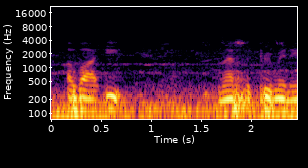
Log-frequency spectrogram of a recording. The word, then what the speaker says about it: Hawaii: Miss say the word anytime you find the letters w in between two of the same vowels you will pronounce with a V sound so you notice Havi has two eyes at the end so you celebrate how he separated so you say Havi and that's the true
